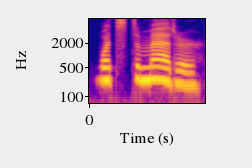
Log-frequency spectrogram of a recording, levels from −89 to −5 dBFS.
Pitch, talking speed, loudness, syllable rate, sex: 235 Hz, 205 wpm, -14 LUFS, 5.2 syllables/s, female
